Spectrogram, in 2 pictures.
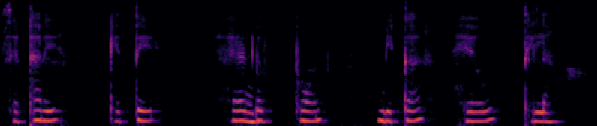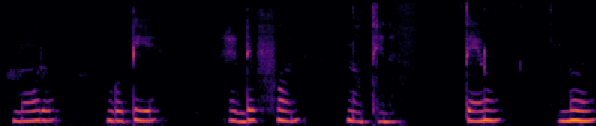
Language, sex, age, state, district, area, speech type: Odia, female, 18-30, Odisha, Ganjam, urban, spontaneous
